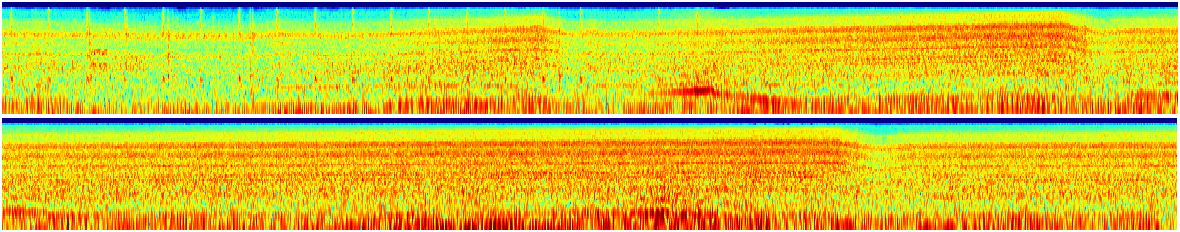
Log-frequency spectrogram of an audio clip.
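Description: A heavy truck engine revs and shifts gears as it speeds up.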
